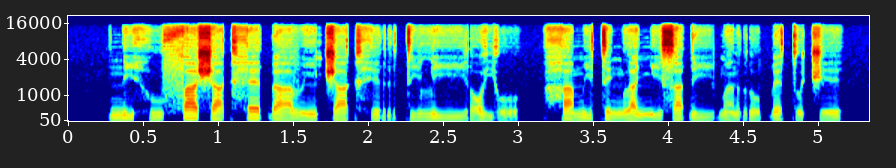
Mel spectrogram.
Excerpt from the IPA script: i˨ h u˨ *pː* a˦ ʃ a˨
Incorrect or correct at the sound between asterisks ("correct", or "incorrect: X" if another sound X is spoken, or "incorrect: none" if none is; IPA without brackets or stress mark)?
incorrect: f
